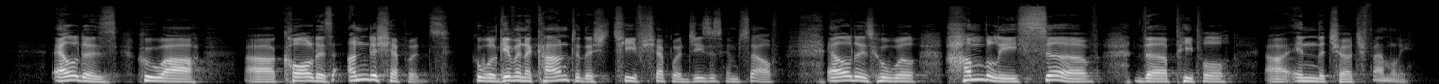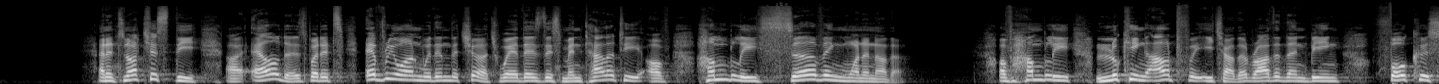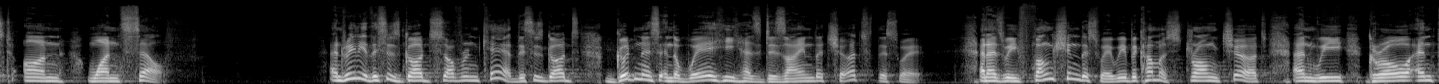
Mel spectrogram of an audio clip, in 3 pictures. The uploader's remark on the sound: recorded live at Grace Community Bible Church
